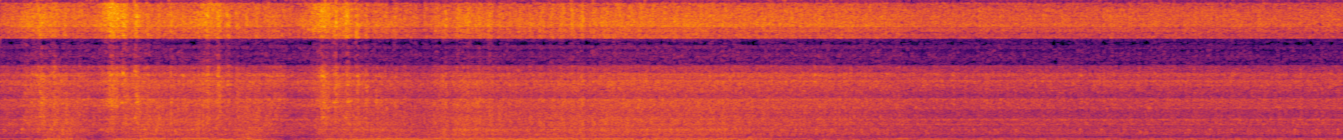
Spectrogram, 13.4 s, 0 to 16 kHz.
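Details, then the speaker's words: 1957 Ford Thunderbird V8 after the original parts were reinstated and the accelerator pump was primed: it cranks, catches and settles into a steady, even idle with a smooth rumble. The fuel level seems about right and it runs okay. "that's actually running okay isn't it"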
